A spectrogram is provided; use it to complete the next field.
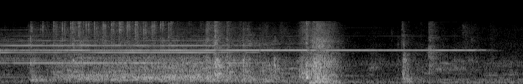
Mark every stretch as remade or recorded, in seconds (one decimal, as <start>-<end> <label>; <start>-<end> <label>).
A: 0.0-2.6 recorded; 2.6-3.1 remade; 3.1-5.2 recorded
